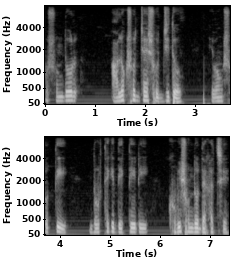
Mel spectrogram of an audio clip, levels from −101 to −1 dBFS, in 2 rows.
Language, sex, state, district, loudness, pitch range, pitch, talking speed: Bengali, male, West Bengal, North 24 Parganas, -28 LUFS, 110-130 Hz, 120 Hz, 105 wpm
